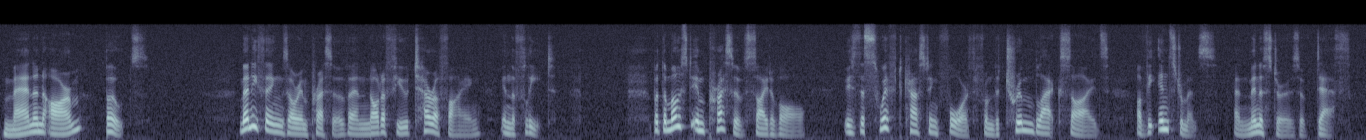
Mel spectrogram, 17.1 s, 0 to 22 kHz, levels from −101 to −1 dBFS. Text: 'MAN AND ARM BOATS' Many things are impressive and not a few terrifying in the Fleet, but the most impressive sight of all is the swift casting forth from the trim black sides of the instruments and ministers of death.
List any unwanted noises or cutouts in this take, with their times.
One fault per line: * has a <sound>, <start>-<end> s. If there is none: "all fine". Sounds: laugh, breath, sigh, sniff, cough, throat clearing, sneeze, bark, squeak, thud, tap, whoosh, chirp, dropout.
all fine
